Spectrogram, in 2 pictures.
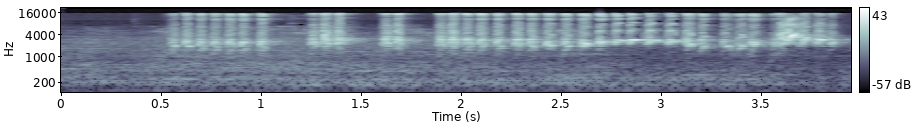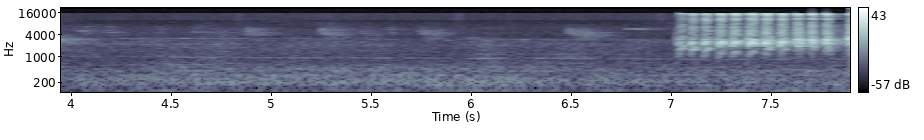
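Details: Greater green leafbird (cucak ijo) in stable condition, singing in the konslet kejer nembak style: rapid buzzy chattering bursts with a rising whistled sweep at the end, and a steady low rumble of background noise throughout.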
